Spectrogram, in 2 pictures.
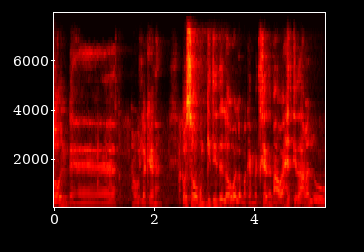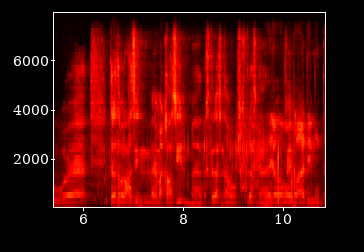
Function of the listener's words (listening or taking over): taking over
